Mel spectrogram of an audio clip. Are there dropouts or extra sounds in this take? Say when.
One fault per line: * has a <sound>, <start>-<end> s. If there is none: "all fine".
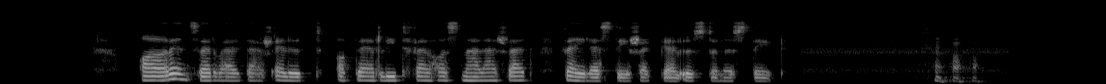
* has a laugh, 9.1-9.9 s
